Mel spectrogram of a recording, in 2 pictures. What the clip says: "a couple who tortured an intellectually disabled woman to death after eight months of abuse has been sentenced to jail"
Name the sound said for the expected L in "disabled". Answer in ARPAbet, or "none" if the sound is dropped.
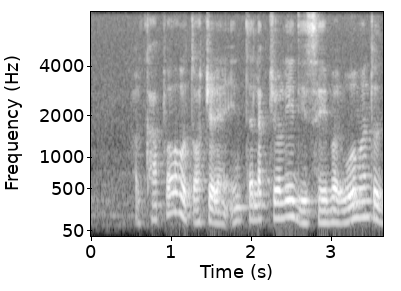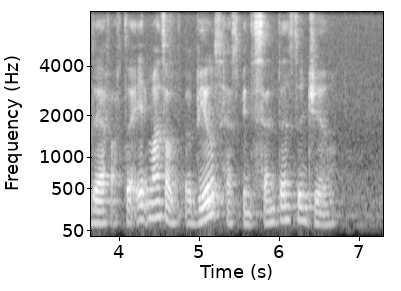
none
